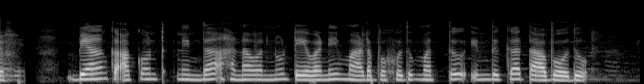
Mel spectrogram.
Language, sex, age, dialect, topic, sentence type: Kannada, female, 31-35, Central, banking, statement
